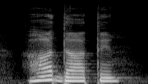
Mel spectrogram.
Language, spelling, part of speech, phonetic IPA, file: Ukrainian, гадати, verb, [ɦɐˈdate], Uk-гадати.ogg
- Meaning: 1. to think (about: про (pro) + accusative) 2. to think, to consider (that: що (ščo)) 3. to suppose, to assume, to surmise, to conjecture 4. to tell fortunes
